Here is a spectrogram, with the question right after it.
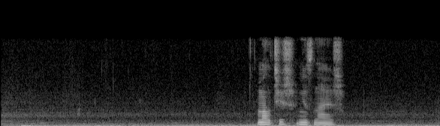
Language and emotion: Russian, neutral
